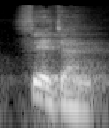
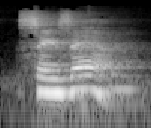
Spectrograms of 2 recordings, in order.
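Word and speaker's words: Saint-Saëns: 쑬 으 생생 생생 우리 한국인들은 이 단어를 3장 잘해 줘 세잔 프랑스 후기 인상파 화가인 폴 세잔 오는 민도로 이렇게 말합니다 생 새 생생 새 생상 두번째 단을 들어보시겠습니다 4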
